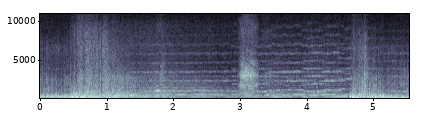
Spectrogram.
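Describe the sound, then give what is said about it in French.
Cannon fire from a merchant ship shooting at pirates: a few sharp booming bursts rise over a dense, loud, steady roar. Sustained tonal lines run beneath the blasts throughout. “Un navire marchand Il tire sur les pirates”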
